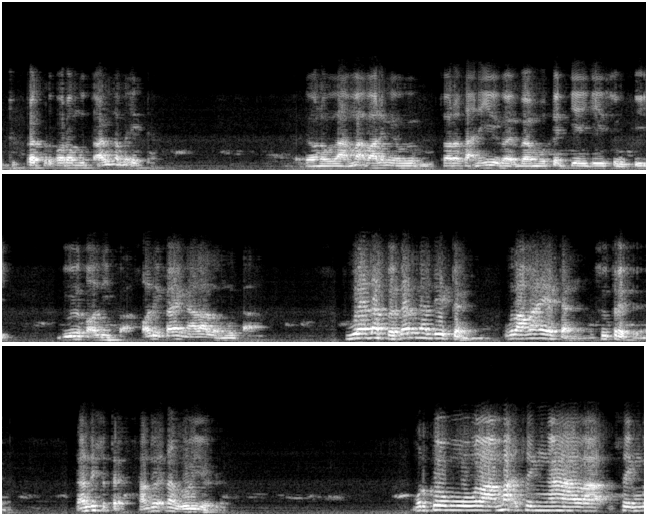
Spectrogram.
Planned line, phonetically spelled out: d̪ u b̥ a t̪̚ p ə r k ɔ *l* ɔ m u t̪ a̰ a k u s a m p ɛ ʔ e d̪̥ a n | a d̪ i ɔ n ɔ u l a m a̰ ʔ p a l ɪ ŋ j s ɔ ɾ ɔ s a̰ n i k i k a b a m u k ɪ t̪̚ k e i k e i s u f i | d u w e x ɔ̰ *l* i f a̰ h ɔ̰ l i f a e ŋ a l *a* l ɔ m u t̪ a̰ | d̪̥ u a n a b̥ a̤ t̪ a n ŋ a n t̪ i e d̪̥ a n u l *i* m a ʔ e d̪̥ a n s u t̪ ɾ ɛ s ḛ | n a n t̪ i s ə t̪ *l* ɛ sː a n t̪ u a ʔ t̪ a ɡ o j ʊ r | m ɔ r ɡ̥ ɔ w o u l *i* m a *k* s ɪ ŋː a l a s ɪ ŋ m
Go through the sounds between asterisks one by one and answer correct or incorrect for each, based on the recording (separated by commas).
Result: incorrect, correct, correct, incorrect, incorrect, incorrect, incorrect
